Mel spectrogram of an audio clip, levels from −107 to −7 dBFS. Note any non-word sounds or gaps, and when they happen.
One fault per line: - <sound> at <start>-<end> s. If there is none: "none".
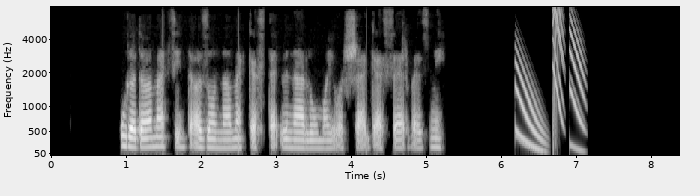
- chirp at 6.2-7.2 s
